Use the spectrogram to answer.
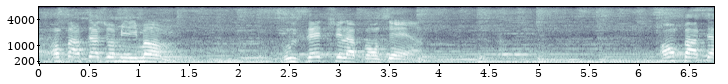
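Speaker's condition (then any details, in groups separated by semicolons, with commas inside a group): No condition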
